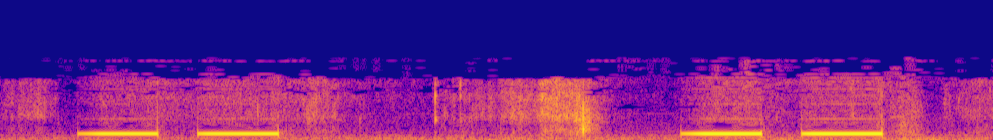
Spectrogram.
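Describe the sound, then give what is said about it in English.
A phone ringing heard down a telephone line: two double rings, each a pair of short, steady mid-pitched tone bursts separated by a pause, over a faint hiss. “You might hear the phone ringing. That we hear.”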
